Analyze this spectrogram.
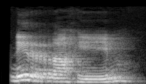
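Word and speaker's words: الرحيم: lafal nirrahim, him itu ada ya mati didahului dengan kasroh, maka cara membacanya harus dua ketok. Ar-Rahmanir-Rahim, nirrahim, nirrahim, nirrahim, dua ketok.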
